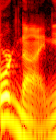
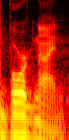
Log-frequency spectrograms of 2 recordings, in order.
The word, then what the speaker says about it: Borgnine: It's Borgnine, yeah. It's definitely Borgnine.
